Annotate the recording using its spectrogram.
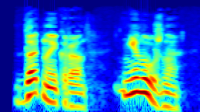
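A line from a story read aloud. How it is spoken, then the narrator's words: Indifferent tone. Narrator (Russian): безразличным тоном ответил Гаспарян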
